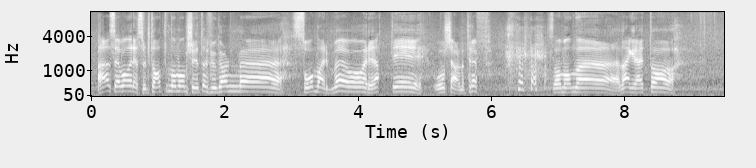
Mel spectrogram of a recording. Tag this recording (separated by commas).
Speech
